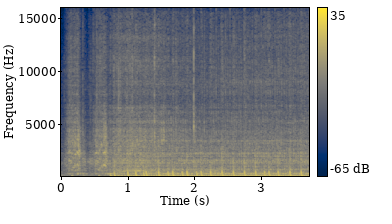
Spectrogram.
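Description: A Yamaha RXT135 motorcycle fires up on its push-button starter after a brief crank, then settles into a close, loud, rapid two-stroke idle with an even popping rhythm.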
